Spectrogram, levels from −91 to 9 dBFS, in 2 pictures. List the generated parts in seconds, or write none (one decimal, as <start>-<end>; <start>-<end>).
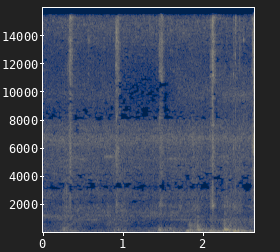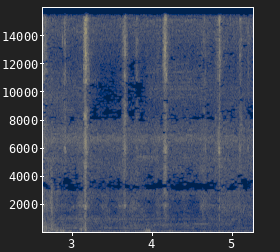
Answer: none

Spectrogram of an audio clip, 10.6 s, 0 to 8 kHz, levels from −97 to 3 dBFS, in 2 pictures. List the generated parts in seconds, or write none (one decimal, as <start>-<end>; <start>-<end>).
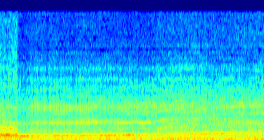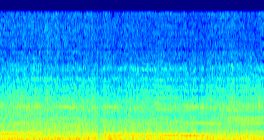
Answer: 0.0-8.1; 8.7-10.6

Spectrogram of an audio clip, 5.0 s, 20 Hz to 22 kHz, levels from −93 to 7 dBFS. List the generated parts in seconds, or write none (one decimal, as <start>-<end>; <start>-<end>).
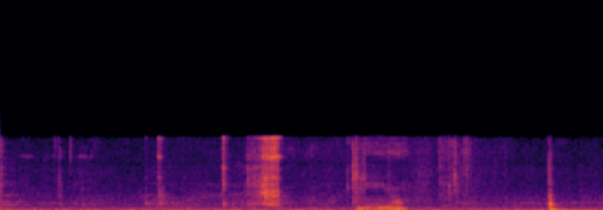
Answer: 1.2-3.6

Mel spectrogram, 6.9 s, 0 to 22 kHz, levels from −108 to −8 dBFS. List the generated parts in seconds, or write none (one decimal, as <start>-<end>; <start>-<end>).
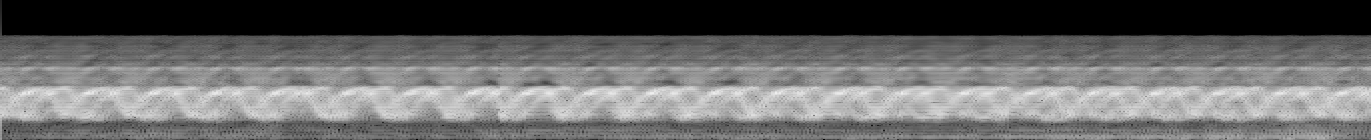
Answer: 0.0-6.9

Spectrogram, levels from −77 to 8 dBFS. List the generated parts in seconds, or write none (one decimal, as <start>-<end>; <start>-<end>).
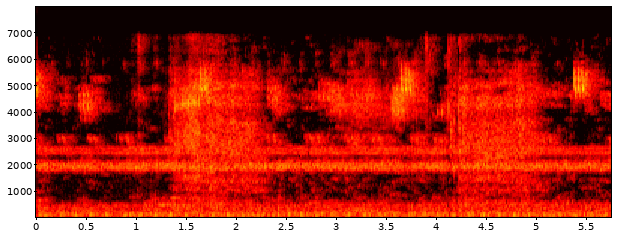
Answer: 0.8-1.7; 3.0-3.9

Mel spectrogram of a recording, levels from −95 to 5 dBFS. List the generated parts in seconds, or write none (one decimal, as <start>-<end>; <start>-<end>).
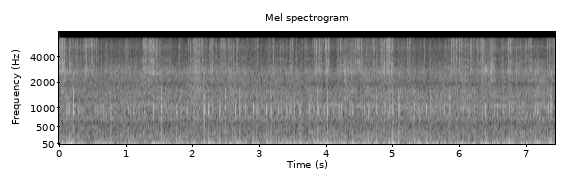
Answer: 4.5-5.0; 6.7-7.5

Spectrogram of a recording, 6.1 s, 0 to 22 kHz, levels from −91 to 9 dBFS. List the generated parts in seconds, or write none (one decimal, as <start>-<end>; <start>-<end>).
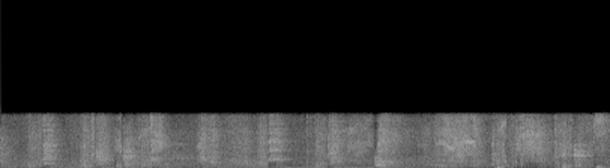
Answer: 3.4-4.8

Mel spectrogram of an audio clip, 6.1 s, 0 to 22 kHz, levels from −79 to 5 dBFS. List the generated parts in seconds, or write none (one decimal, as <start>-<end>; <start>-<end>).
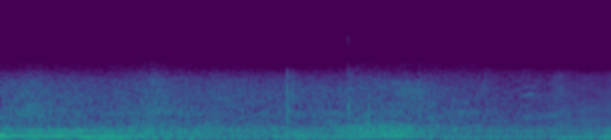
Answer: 5.5-6.1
